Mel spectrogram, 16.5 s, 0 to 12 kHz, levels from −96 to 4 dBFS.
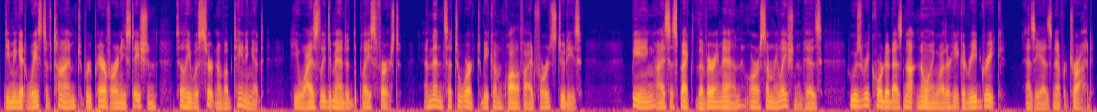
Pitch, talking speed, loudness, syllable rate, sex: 110 Hz, 220 wpm, -20 LUFS, 6.4 syllables/s, male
